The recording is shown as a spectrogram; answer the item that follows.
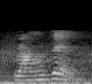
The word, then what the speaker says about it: Rangzen: 要用那个藏文念作 Rangzen， Rangzen 是独立，自由就是 Rangzen 这样子。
